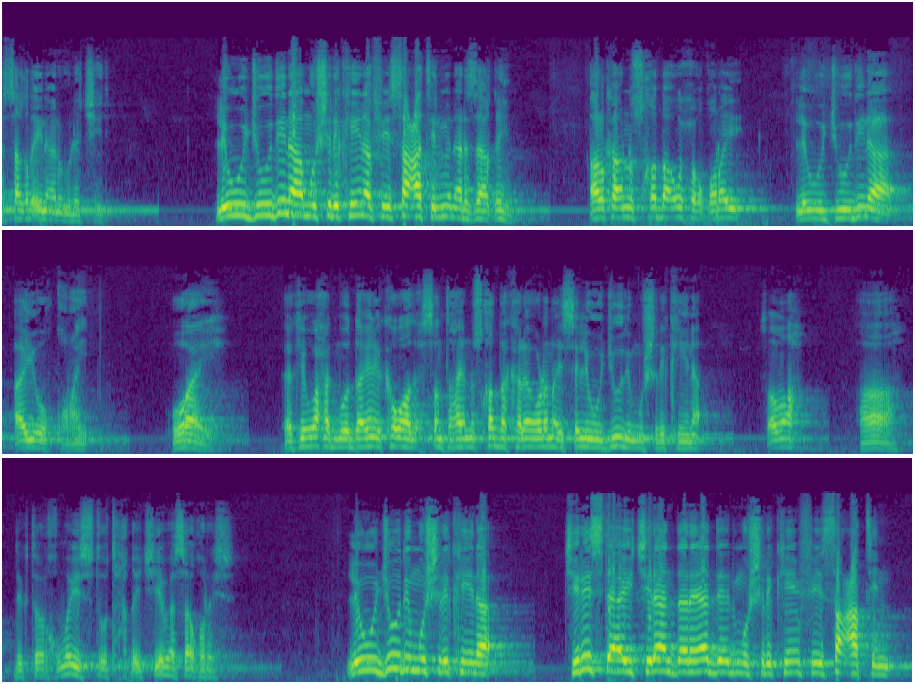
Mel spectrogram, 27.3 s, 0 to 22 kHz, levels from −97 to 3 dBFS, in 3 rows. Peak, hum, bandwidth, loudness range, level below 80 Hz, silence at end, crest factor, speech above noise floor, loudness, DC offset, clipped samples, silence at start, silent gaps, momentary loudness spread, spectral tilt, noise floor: 0 dBFS; none; 11 kHz; 11 LU; -58 dBFS; 0 s; 16 dB; 48 dB; -16 LUFS; under 0.1%; under 0.1%; 0 s; none; 17 LU; -5.5 dB/octave; -63 dBFS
